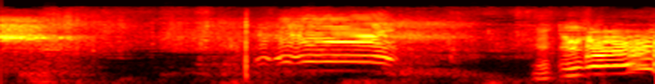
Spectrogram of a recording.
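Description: A goat bleats twice, loud and close, each call wavering and nasal, with a short pause between them.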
